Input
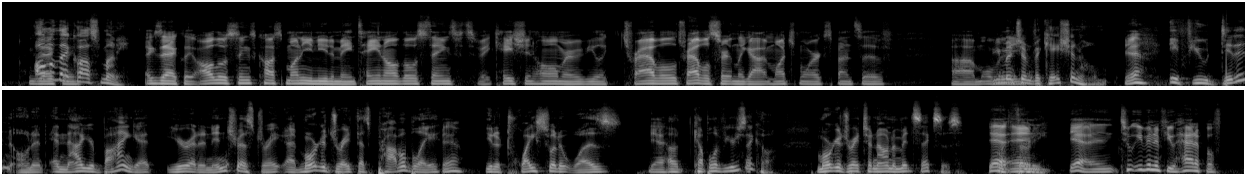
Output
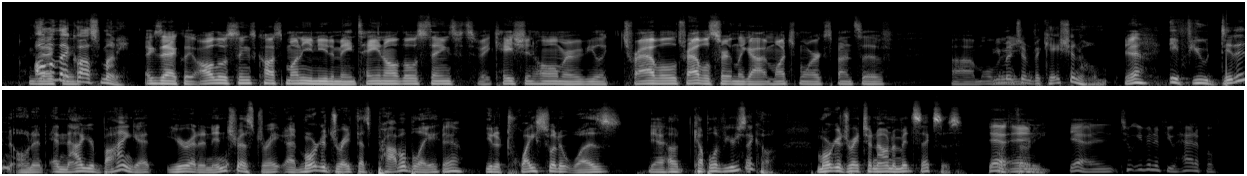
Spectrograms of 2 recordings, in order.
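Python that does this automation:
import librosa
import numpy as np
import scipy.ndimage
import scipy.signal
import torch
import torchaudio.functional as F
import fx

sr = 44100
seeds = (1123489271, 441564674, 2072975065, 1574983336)

y = fx.gain(x, sr, db=fx.line((8.71, 3.0), (9.68, -7.0), (10.26, -7.0), (10.9, 1.0), (21.63, 1.0), (23.16, -10.0), (23.9, -18.0)))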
